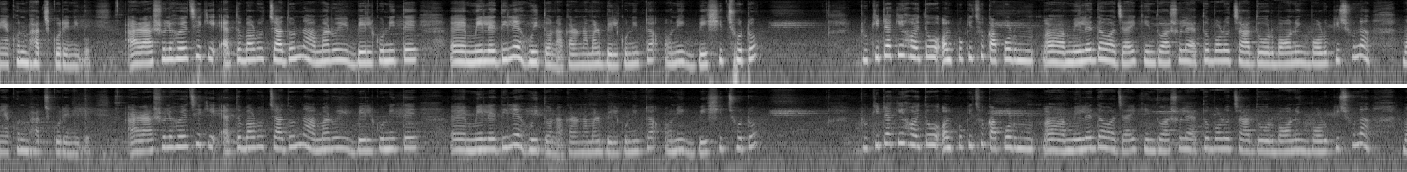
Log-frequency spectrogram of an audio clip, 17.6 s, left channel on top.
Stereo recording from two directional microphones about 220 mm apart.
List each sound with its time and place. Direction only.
0.0 s a woman's voice: 40° left (ahead or behind)
10.8 s speech: 30° left (ahead or behind)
